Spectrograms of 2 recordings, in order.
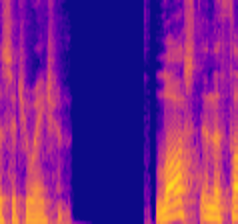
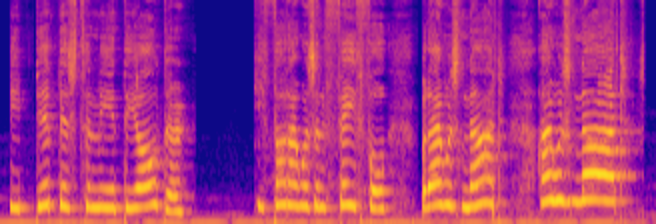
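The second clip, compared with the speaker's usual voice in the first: ghost bride wailing; 14 semitones higher than usual. Acted. Ghost bride protesting her faithfulness, building to a shriek. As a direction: rise from grief into an anguished wail.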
